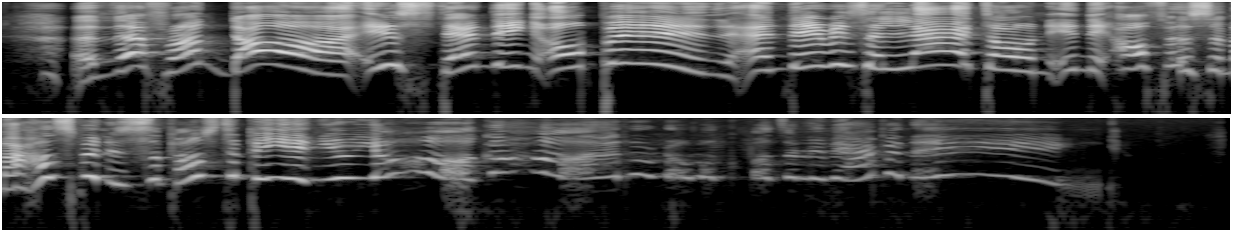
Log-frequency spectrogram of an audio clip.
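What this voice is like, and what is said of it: Fake French accent. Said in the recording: “using a fake French accent for no reason whatsoever”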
